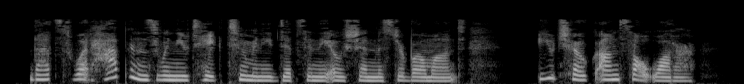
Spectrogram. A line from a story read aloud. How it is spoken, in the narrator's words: Letting my fury carry me, I meet his gaze and sweetly reply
